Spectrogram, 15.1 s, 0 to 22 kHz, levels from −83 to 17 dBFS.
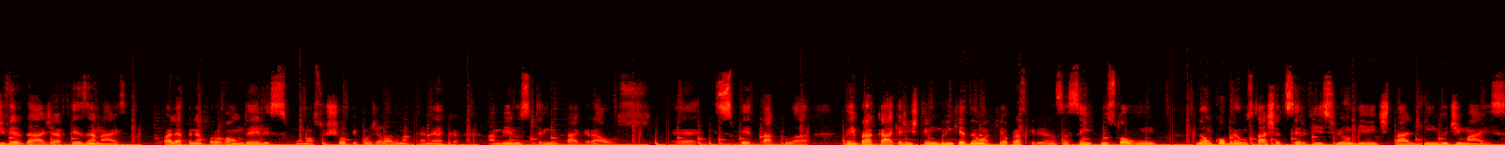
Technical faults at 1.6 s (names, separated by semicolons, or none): gap between chunks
